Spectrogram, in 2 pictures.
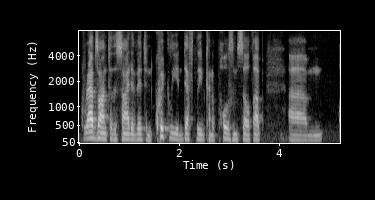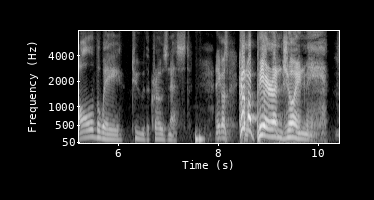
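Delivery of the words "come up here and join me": very loud, swooping call. Voicing the man in the purple top hat from the crow's nest: calling down from above. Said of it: "He calls down".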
